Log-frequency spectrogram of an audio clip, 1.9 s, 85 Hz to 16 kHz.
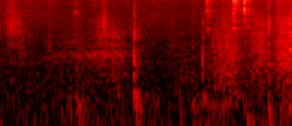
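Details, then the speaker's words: Dog (Daisy), tired in the early morning, with a few abrupt, soft, sharp hiccups a fraction of a second apart in a quiet room. "Usually when you get the hiccups, they only last for about 6 hiccups."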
